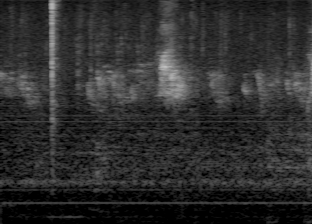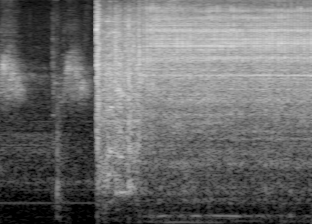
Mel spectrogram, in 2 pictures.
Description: Natürlich handelt es sich nicht - wie damals vom Autohaus behauptet - um eine defekte Hochdruckpumpe, sondern um das Rasseln der Steuerkette, welches bei diversen TSI-Modellen seit geraumer Zeit ein bekanntes Problem darstellt und auch hier in den Kommentaren richtigerweise bereits mehrfach erwähnt wurde.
